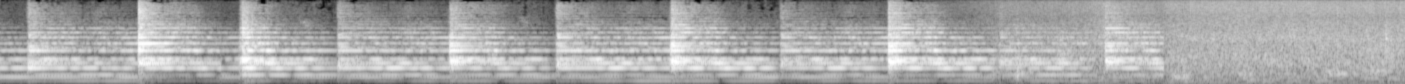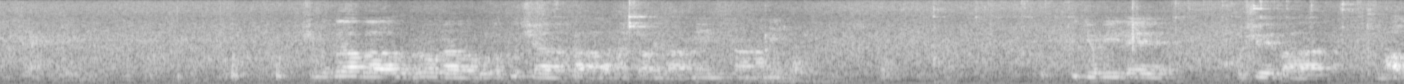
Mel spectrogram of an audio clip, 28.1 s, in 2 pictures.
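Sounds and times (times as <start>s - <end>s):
church bell tolling: 0.0s - 13.7s, 17.2s - 22.9s
steady hiss: 9.7s - 28.0s.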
